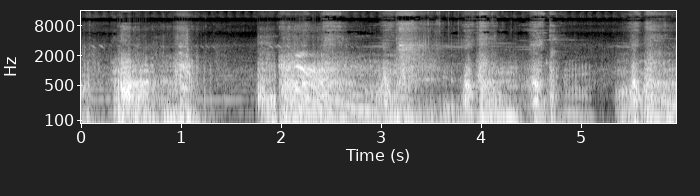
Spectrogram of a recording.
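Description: A sword swings and strikes with heavy thuds.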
